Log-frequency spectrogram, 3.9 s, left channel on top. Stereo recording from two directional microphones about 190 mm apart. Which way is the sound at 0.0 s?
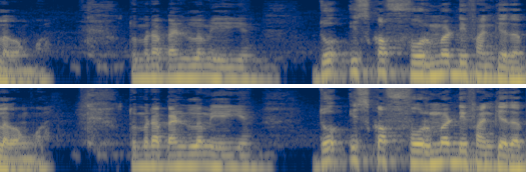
45° right (ahead or behind).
